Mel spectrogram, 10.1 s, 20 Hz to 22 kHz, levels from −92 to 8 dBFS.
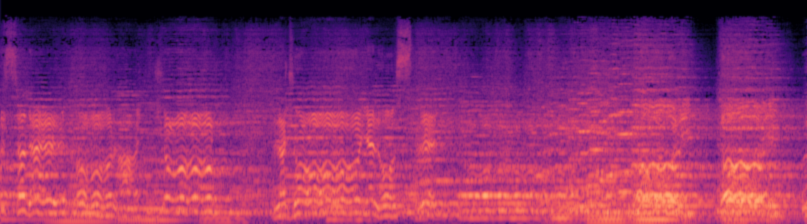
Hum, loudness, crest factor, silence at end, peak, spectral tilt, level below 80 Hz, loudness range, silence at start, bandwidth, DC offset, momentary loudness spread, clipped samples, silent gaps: none; -16 LUFS; 16 dB; 0 s; 0 dBFS; -5 dB/octave; -38 dBFS; 5 LU; 0 s; 16 kHz; under 0.1%; 10 LU; under 0.1%; none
